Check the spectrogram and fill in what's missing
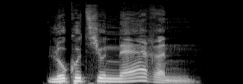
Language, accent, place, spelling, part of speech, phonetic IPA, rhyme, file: German, Germany, Berlin, lokutionären, adjective, [lokut͡si̯oˈnɛːʁən], -ɛːʁən, De-lokutionären.ogg
- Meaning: inflection of lokutionär: 1. strong genitive masculine/neuter singular 2. weak/mixed genitive/dative all-gender singular 3. strong/weak/mixed accusative masculine singular 4. strong dative plural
